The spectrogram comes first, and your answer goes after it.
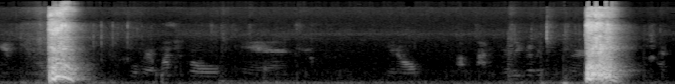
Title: Cozy coughing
